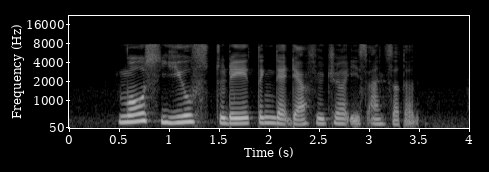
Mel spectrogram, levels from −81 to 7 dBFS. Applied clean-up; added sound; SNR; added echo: none; none; none; none.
